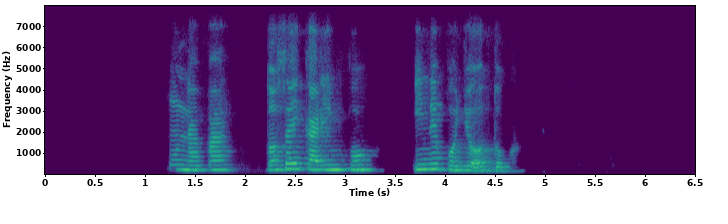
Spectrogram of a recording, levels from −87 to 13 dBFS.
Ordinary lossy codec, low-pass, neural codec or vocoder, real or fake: Opus, 24 kbps; 7.2 kHz; vocoder, 24 kHz, 100 mel bands, Vocos; fake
